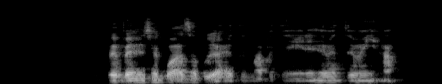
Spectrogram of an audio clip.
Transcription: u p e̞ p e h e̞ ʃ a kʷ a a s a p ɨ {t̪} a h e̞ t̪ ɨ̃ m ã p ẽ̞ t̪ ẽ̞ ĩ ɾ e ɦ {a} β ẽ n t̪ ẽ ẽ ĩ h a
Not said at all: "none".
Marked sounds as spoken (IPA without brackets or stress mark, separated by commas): none, e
